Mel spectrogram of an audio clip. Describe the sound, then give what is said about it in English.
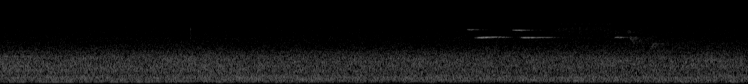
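A few brief, high bird chirps come in short bursts near the middle and end, set against a constant wash of traffic rumble. “There's all of those different sounds arising out of the silence. The birds and the traffic.”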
